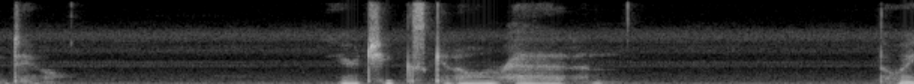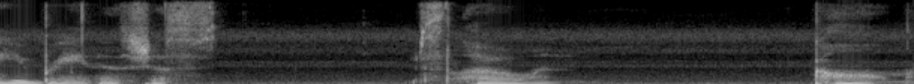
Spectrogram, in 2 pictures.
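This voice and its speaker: A woman voicing a shy, affectionate dorky dragon in an ASMR roleplay, speaking in a gentle, hesitant, breathy whisper. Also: low voice, heavily acted, low-quality recording. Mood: tender, excited. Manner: gentle, hesitant, slightly bashful, intimate.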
